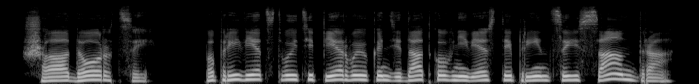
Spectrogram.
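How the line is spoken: Magically amplified booming male voice. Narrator (Russian): Усиленный магией мужской голос прогремел над площадью

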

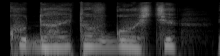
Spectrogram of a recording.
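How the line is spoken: Frightened question. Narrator (Russian): испуганно спросила Настя

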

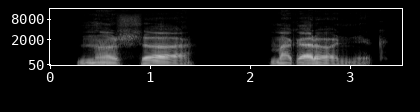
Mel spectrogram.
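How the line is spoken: Drawled. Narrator (Russian): протянул он

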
